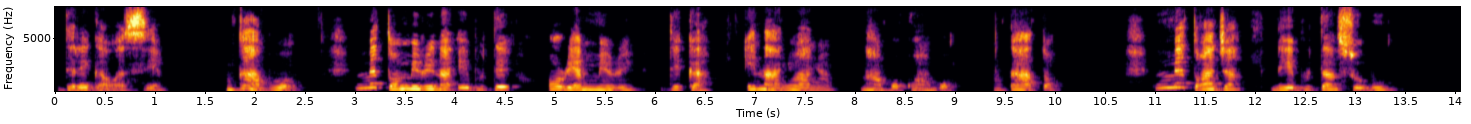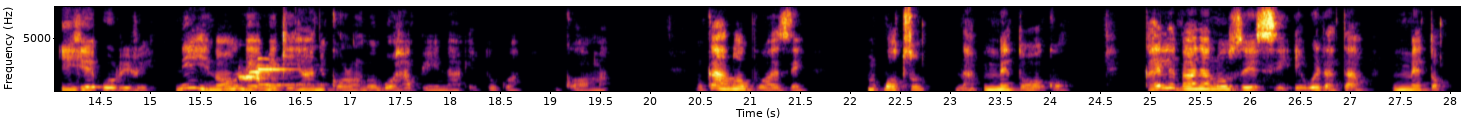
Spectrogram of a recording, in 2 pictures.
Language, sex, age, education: Igbo, female, 30-45, tertiary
